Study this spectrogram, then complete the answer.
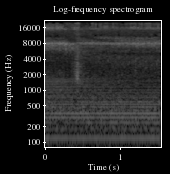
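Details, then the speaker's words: Aquarium air pump after disassembly and noise-dampening modification, reassembled: soft, steady hum with faint airy hiss, no rattle or buzz; slight vibration only when touching the glass table; running quietly. "just air you get a little vibration if you touch it right to the glass table but even then not bad at all that is a lot more bearable than what it was before"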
